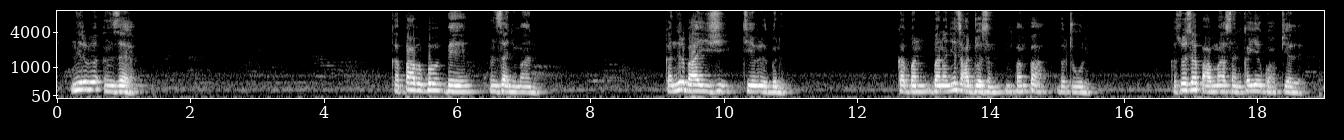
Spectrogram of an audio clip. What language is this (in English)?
Dagbani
